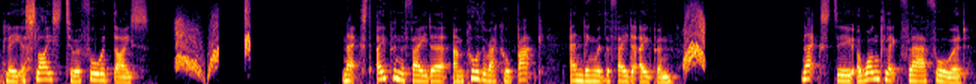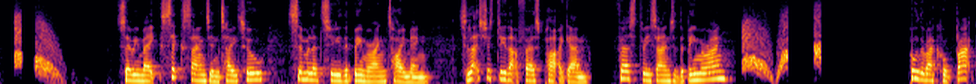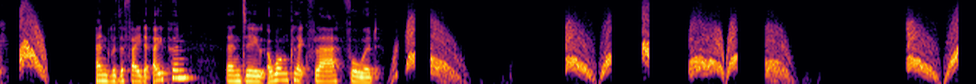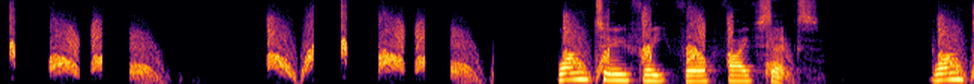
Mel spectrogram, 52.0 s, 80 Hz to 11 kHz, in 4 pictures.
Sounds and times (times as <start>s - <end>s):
Speech: 0.0s - 2.0s, 4.6s - 9.0s, 10.7s - 13.0s, 14.6s - 22.8s, 25.1s - 26.2s, 27.3s - 31.1s, 46.5s - 50.0s, 51.4s - 52.0s
Scratching (performance technique): 31.2s - 32.3s, 33.6s - 36.9s, 38.1s - 41.5s, 42.6s - 45.6s, 46.5s - 49.8s.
